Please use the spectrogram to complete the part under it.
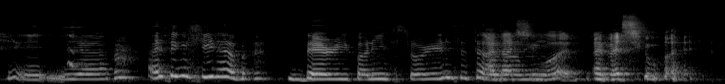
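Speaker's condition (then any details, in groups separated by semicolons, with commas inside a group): Cerebral palsy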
